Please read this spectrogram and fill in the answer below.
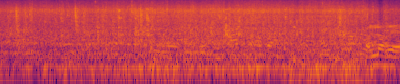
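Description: Open four-wheel-drive vehicle moving along a rough jungle track: its engine runs under a steady rushing noise that grows a little louder. A voice comes in near the end.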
